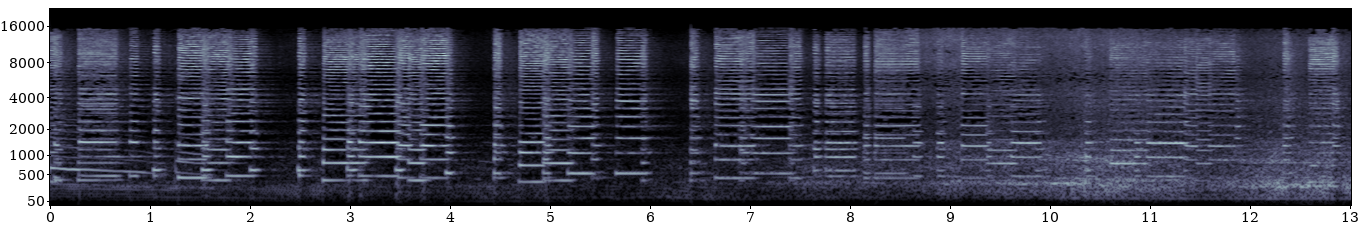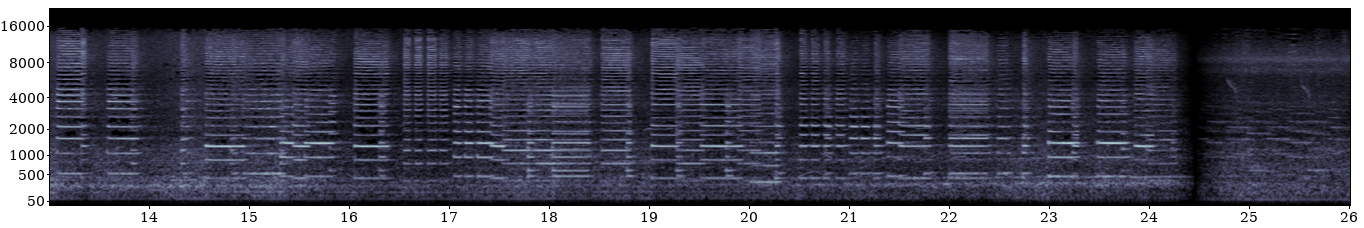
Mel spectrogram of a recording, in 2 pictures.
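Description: Telolet horn, a multi-trumpet vehicle horn driven by a DAV melody module, playing a fast tune of stepped notes with several pitches sounding together, over passing-vehicle road noise. The tune breaks off about two seconds before the end.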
